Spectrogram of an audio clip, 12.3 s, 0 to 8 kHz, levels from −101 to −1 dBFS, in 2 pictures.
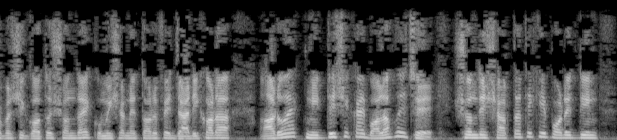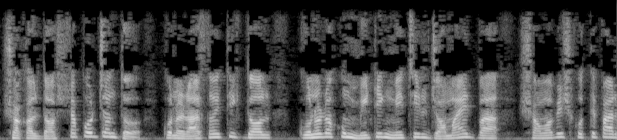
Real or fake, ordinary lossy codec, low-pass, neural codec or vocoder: real; none; 7.2 kHz; none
